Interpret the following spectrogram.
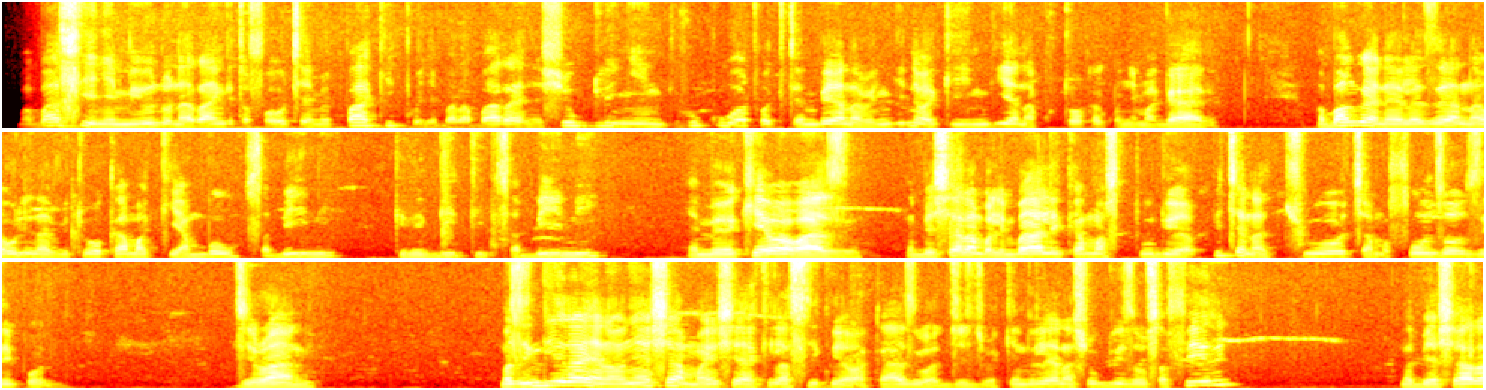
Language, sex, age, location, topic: Swahili, male, 36-49, Nairobi, government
